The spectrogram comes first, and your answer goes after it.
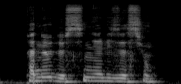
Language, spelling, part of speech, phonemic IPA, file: French, panneau de signalisation, noun, /pa.no d(ə) si.ɲa.li.za.sjɔ̃/, LL-Q150 (fra)-panneau de signalisation.wav
- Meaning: road sign, traffic sign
